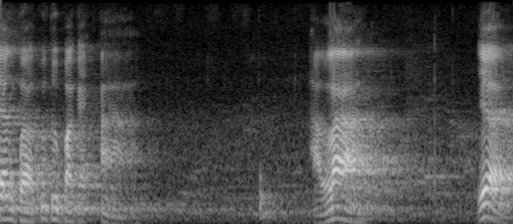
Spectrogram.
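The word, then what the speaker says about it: الله: itu lidahnya orang Jawa orang Arab itu membacanya bukan pakai O kita kan pakai O ya Iya mereka pun sebenarnya bacanya pakai a dalam bahasa dalam bahasa tajwid ini disebut dengan bacaan yang ditebalkan ditebalkan itu artinya lidahnya terangkat jadi sepertinya bunyinya pakai o padahal a kalau sampean mati pelan-pelan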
